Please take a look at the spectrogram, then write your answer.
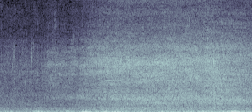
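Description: Water is poured into a hot cooking pan of spiny gourd, bringing a sudden rise of steady, broad hissing and sizzling that carries on evenly at close range.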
